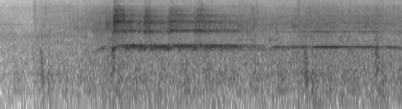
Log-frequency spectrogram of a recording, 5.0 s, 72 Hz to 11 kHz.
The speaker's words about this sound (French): Donc, ce jour du 26 août, nous sommes en Haute-Marne. Cela fait 17 jours épouvantables que nous voyageons, et soudain, nous éprouvons une grande joie, car il fait presque nuit, et le train roule toujours. Il marche, et la nuit tombe de plus en plus.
